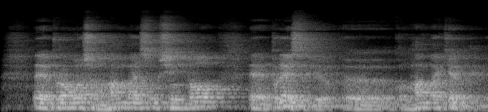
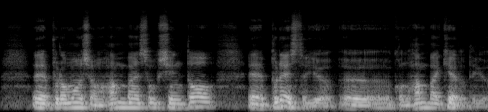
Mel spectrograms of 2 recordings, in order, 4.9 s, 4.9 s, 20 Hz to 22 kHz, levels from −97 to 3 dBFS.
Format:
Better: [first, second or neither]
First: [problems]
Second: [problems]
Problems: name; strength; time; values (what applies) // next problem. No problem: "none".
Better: second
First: room echo; strong; dies away in 1.1 s // off-mic speech; far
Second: room echo; slight; dies away in 0.3 s // off-mic speech; far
